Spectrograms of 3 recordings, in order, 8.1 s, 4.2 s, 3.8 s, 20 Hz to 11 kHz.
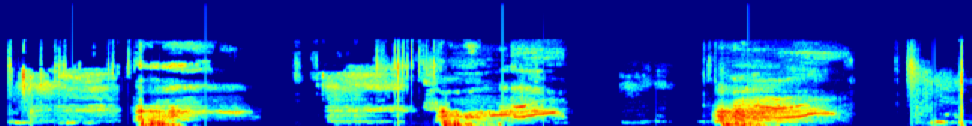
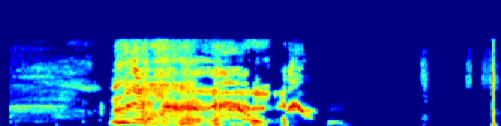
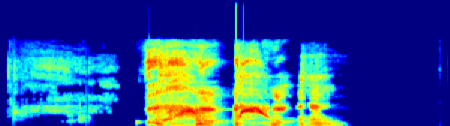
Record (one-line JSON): {"exhalation_length": "8.1 s", "exhalation_amplitude": 30046, "exhalation_signal_mean_std_ratio": 0.5, "cough_length": "4.2 s", "cough_amplitude": 32509, "cough_signal_mean_std_ratio": 0.52, "three_cough_length": "3.8 s", "three_cough_amplitude": 32768, "three_cough_signal_mean_std_ratio": 0.5, "survey_phase": "alpha (2021-03-01 to 2021-08-12)", "age": "45-64", "gender": "Male", "wearing_mask": "No", "symptom_none": true, "symptom_onset": "6 days", "smoker_status": "Prefer not to say", "respiratory_condition_asthma": false, "respiratory_condition_other": false, "recruitment_source": "REACT", "submission_delay": "1 day", "covid_test_result": "Negative", "covid_test_method": "RT-qPCR"}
